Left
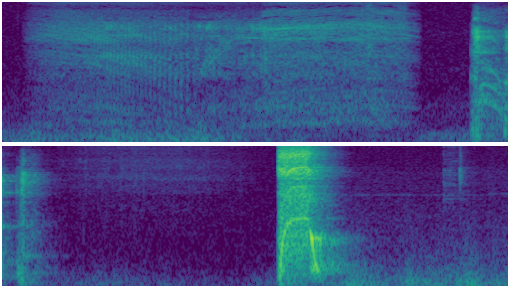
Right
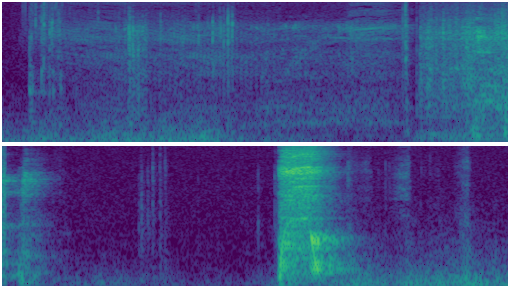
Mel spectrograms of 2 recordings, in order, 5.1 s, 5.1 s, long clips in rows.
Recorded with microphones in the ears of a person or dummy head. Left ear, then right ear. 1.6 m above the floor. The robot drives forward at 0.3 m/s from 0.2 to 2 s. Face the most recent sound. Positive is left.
turn(degrees=50)  # may be behind; listen again after turning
